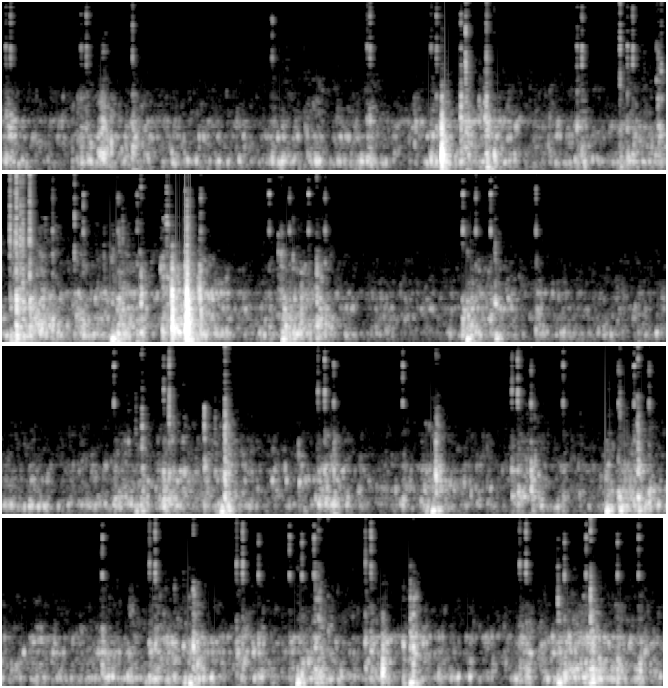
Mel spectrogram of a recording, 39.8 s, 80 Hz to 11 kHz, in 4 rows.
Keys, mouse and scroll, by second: 0.0 click, 1.2 click, 1.6 scroll down 1, 1.9-4.3 middle drag, 4.3-5.1 scroll up 3, 5.5-8.5 drag, 8.6-10.7 drag, 10.7-17.5 middle drag, 17.5-18.0 scroll up 3, 18.0-21.0 middle drag, 22.3 click, 23.1 g, 24.9-26.3 middle drag, 26.3 g, 27.9-32.1 middle drag, 32.1 click, 32.6 g, 33.7-35.3 middle drag, 35.3 drag, 35.9 g, 38.3 shift+middle click, 38.8-39.1 scroll down 1, 39.1-39.7 middle drag.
